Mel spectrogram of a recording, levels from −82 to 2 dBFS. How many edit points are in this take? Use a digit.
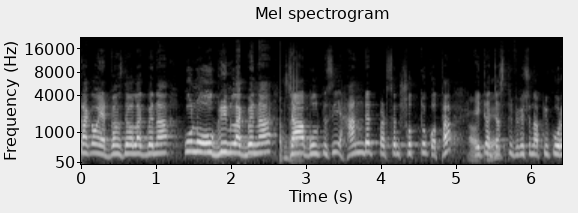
1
